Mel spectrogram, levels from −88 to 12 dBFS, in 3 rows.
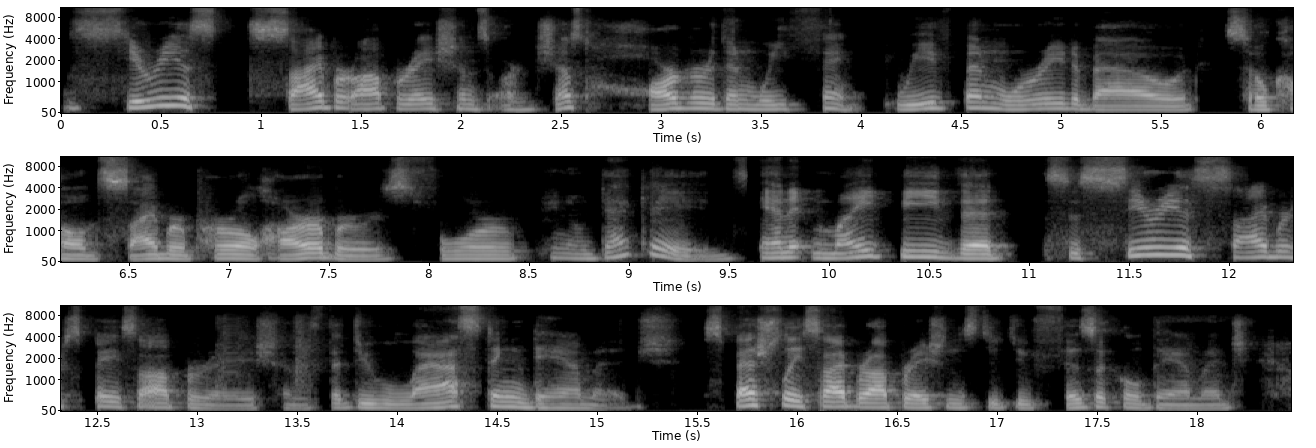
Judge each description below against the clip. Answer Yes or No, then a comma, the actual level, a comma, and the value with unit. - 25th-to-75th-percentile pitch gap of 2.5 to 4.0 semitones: No, wide, 5.4 semitones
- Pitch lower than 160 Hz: Yes, medium, 140 Hz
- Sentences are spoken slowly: Yes, slow, 130 wpm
